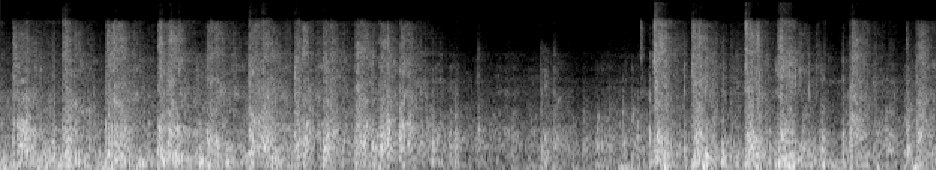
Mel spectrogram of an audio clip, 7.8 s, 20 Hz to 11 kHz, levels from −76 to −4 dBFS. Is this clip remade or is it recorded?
remade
